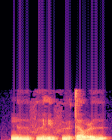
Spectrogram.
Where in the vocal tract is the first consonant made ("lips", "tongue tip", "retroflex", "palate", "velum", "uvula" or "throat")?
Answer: tongue tip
